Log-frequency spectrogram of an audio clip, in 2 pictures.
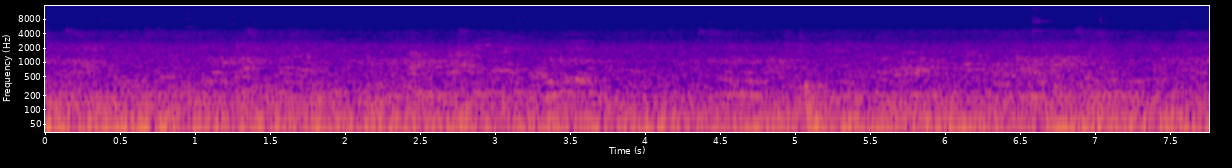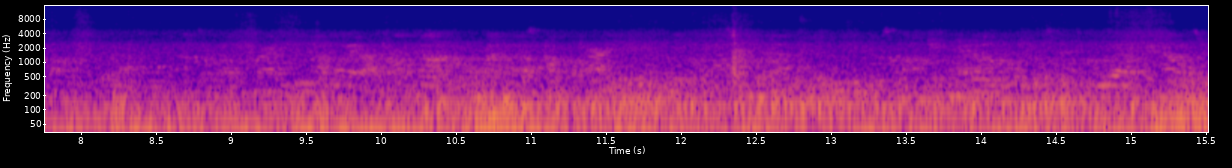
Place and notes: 橋頭區橋南村, Kaohsiung City - Ciaotou Sugar Refinery
Many tourists, Sitting next to the ice cream shop, Birds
